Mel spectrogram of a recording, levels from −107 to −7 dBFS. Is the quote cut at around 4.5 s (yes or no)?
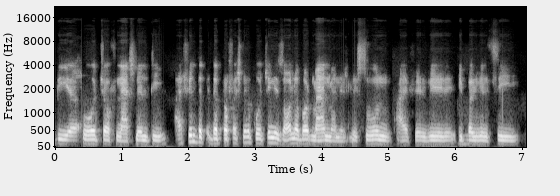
yes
